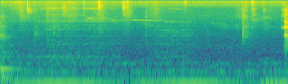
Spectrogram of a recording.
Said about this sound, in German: Genau, jetzt wird Zähne geputzt. Also ihr hört jetzt die Nerven der Zahnbürste. Also ich finde die Nerven.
